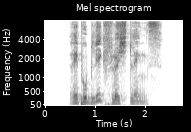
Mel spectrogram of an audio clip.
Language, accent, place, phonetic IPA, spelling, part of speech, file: German, Germany, Berlin, [ʁepuˈbliːkˌflʏçtlɪŋs], Republikflüchtlings, noun, De-Republikflüchtlings.ogg
- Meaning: genitive singular of Republikflüchtling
